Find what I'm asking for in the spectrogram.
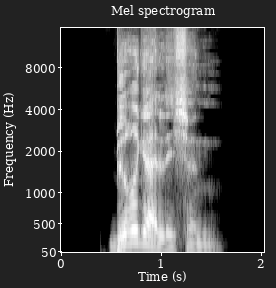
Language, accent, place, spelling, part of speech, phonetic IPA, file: German, Germany, Berlin, bürgerlichen, adjective, [ˈbʏʁɡɐlɪçn̩], De-bürgerlichen.ogg
- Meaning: inflection of bürgerlich: 1. strong genitive masculine/neuter singular 2. weak/mixed genitive/dative all-gender singular 3. strong/weak/mixed accusative masculine singular 4. strong dative plural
